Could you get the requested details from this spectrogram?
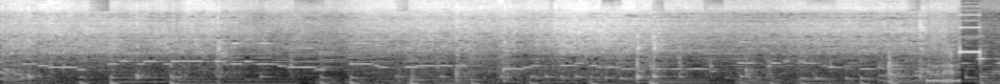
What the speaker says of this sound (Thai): เราก็จะเอาเนื้อหมูลงคั่วให้เนื้อหมูสุกรวมเนื้อหมูหั่นเนาะ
